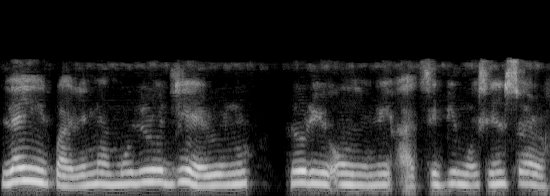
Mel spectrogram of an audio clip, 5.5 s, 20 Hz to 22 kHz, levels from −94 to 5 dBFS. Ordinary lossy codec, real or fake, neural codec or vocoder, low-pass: AAC, 32 kbps; fake; codec, 24 kHz, 6 kbps, HILCodec; 7.2 kHz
